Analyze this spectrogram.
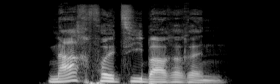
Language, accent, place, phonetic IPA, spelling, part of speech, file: German, Germany, Berlin, [ˈnaːxfɔlt͡siːbaːʁəʁən], nachvollziehbareren, adjective, De-nachvollziehbareren.ogg
- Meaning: inflection of nachvollziehbar: 1. strong genitive masculine/neuter singular comparative degree 2. weak/mixed genitive/dative all-gender singular comparative degree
